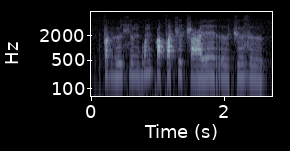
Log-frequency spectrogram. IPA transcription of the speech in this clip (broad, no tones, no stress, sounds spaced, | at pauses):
tˤ e ɖʱ ʉː ç ʉː ŋ ɡʷ ɐ n kʷ ɐ tˤ ʉ t͡ʃ ɨ t͡ʃ ʕ eː r ɨː t͡ʃ ʉ z ɨ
